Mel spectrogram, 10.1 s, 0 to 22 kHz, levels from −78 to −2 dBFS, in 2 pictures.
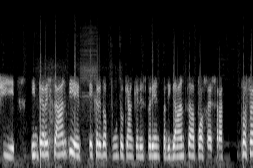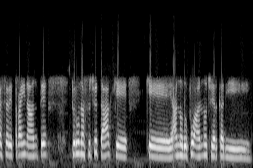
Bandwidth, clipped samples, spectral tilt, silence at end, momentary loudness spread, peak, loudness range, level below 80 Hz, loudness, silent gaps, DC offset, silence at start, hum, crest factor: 9.6 kHz; under 0.1%; -6 dB/octave; 0.05 s; 7 LU; -4 dBFS; 2 LU; -56 dBFS; -16 LUFS; none; under 0.1%; 0 s; none; 14 dB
